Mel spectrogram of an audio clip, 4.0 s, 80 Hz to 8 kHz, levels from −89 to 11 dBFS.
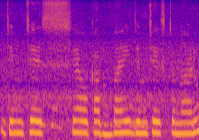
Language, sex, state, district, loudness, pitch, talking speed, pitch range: Telugu, female, Telangana, Karimnagar, -14 LUFS, 235 Hz, 90 wpm, 230-245 Hz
